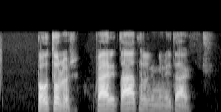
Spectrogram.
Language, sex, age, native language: Icelandic, male, 20-29, Icelandic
